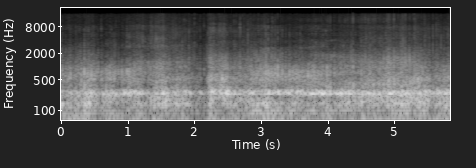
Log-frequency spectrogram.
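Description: Long nails of both hands scratch the black foam windscreen on a studio microphone. The result is a dense, continuous rustling scrape with a steady low tone around 230 Hz underneath. The sound dips briefly near the two-second mark before the scratching resumes.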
